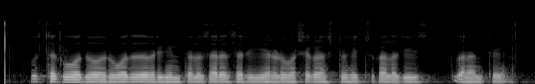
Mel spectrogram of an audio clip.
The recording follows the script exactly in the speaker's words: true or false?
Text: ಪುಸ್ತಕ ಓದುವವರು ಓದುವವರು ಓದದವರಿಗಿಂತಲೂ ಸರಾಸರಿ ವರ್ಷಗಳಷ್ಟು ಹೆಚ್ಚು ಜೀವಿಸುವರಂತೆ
false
